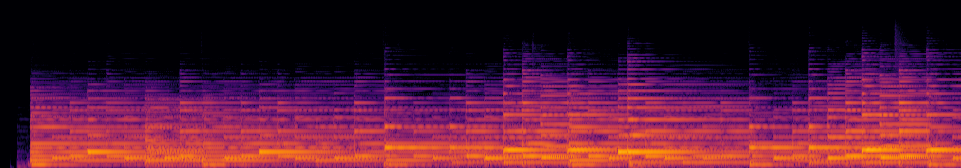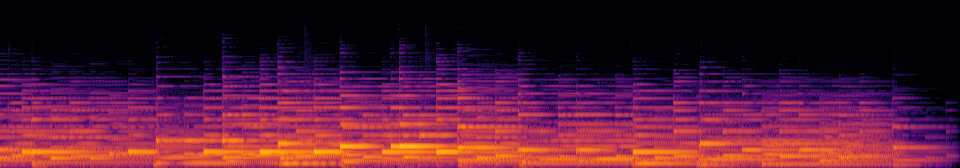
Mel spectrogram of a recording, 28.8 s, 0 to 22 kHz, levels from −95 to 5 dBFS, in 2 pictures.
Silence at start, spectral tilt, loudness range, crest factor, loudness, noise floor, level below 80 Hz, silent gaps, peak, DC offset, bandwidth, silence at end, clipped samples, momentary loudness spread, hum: 0.45 s; -10 dB/octave; 9 LU; 18 dB; -22 LUFS; -46 dBFS; -54 dBFS; none; -4 dBFS; under 0.1%; 5.2 kHz; 0.35 s; under 0.1%; 12 LU; none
